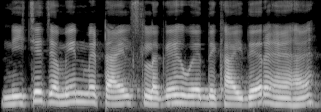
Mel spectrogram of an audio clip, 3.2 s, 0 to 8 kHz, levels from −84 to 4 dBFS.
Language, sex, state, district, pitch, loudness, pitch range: Hindi, male, Jharkhand, Ranchi, 150 Hz, -15 LUFS, 140-170 Hz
